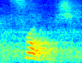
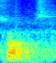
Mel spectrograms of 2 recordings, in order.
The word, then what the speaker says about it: front: But the spelling is such that you might expect it to be front like font. It is not from. No native speaker of English says f. Every kind of English says front or the equivalent vowel in the local accent.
